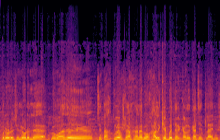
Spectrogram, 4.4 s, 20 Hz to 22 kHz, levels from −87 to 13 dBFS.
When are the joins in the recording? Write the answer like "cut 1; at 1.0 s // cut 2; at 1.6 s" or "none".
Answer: cut 1; at 1.0 s // cut 2; at 1.9 s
